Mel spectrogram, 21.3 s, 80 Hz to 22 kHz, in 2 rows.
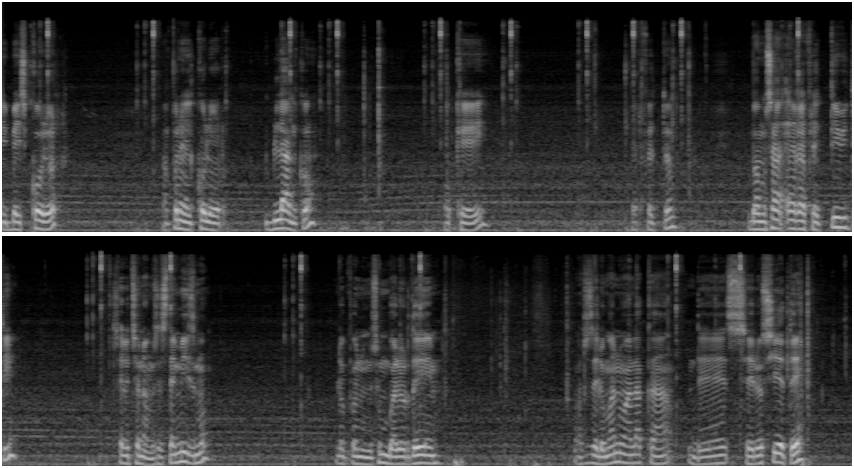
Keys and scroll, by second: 20.6 KP_7.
